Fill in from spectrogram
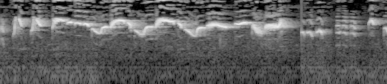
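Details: A wambi pours out a continuous warbling song of looping, rising and falling whistles, then breaks into short clipped notes. The recording is used to teach captive birds.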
